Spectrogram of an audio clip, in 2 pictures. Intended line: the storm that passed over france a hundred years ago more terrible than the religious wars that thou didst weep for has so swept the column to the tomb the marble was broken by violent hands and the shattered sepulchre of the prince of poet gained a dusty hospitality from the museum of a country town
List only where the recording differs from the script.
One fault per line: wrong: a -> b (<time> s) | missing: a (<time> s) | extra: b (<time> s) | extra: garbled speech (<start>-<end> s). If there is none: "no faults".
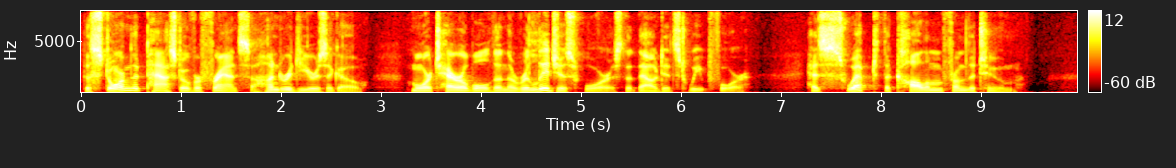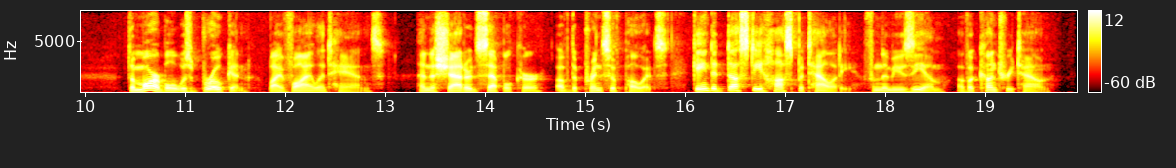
missing: so (7.5 s)
wrong: to -> from (8.6 s)
wrong: poet -> poets (15.4 s)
